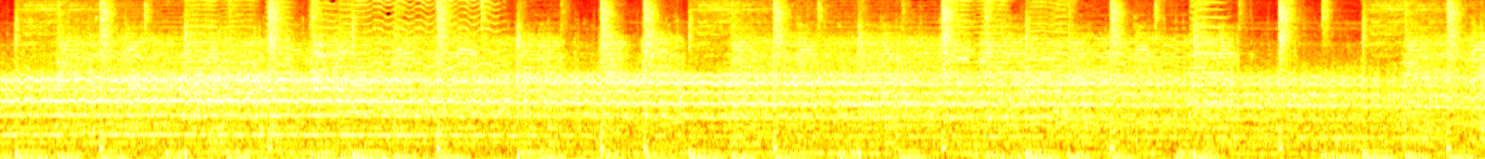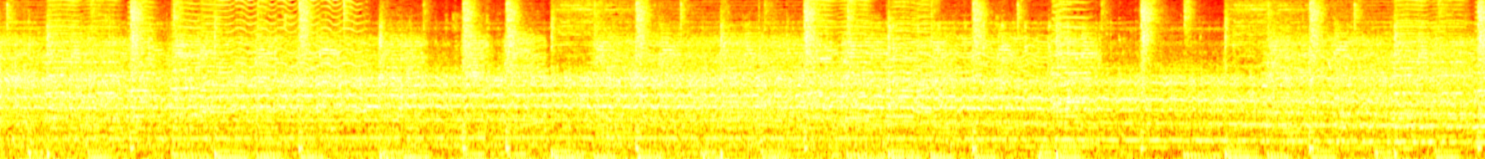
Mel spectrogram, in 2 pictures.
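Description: Electric motor of a high-speed mobility scooter running at speed, a steady whine whose pitch sinks slowly as the scooter slows on an uphill grade, over rumble from the tyres on smooth pavement and wind.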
